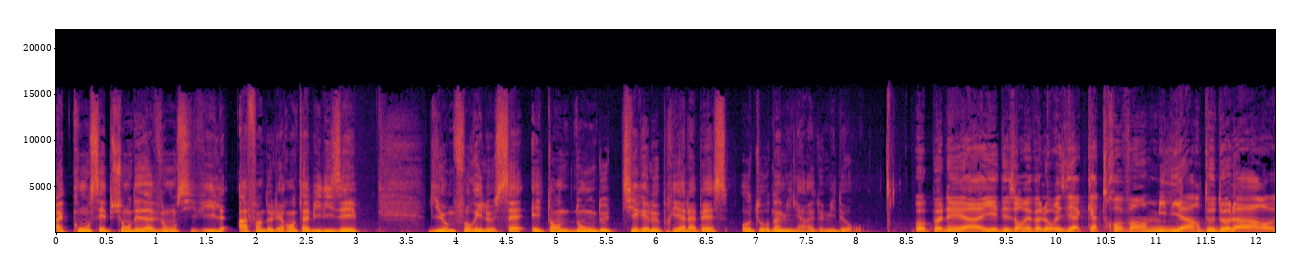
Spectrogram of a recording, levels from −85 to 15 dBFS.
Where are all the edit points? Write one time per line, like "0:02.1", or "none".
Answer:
0:03.7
